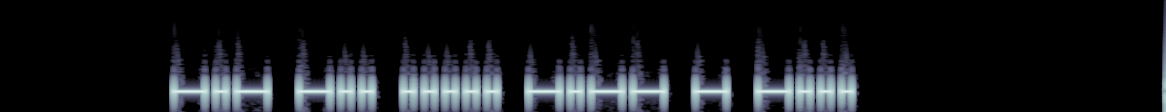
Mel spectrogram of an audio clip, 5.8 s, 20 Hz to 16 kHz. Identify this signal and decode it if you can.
Morse code, heard as a keyed tone, about 23 wpm, 700 Hz. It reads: KD5YTB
